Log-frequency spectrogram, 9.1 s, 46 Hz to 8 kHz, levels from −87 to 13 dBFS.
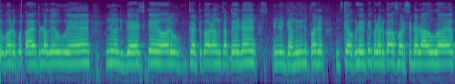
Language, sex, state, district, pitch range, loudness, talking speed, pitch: Hindi, male, Chhattisgarh, Bastar, 165-170 Hz, -17 LUFS, 170 wpm, 170 Hz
